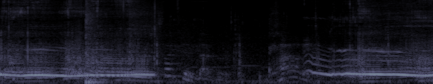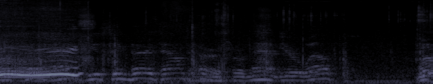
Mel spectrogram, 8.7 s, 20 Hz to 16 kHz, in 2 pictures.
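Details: On 5 February 2017, a male fox chewing on a rattle gives drawn-out, wavering whines, rising and dipping in pitch, between softer clicks and rustles.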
